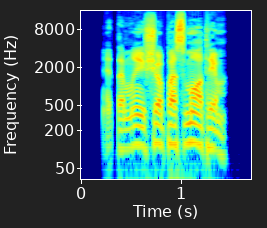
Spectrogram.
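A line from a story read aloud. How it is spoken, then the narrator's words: Muttered. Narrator (Russian): бормотал он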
